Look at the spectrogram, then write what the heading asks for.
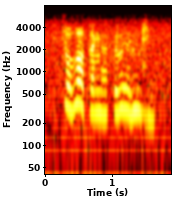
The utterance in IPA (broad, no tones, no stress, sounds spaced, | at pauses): tʲ ʉ ðˤ i t æ ŋ æ̤ h ɵ l ɛ̤ lʲ ṳ ʑ i̤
